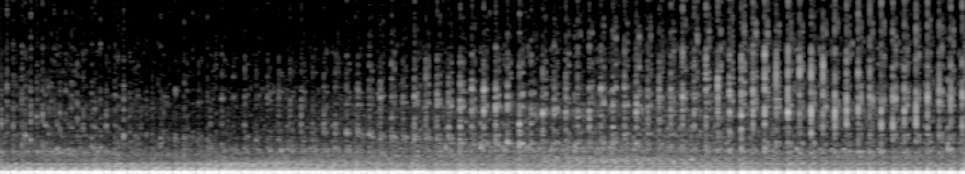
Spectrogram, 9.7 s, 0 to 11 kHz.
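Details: 1985 Honda Goldwing GL1200 flat-four idling with the exhaust off after carb cleaning (3 of 4 jets were clogged); loud, crisp exhaust pulses at steady idle with an even rhythm and no misses. Normal idle.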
